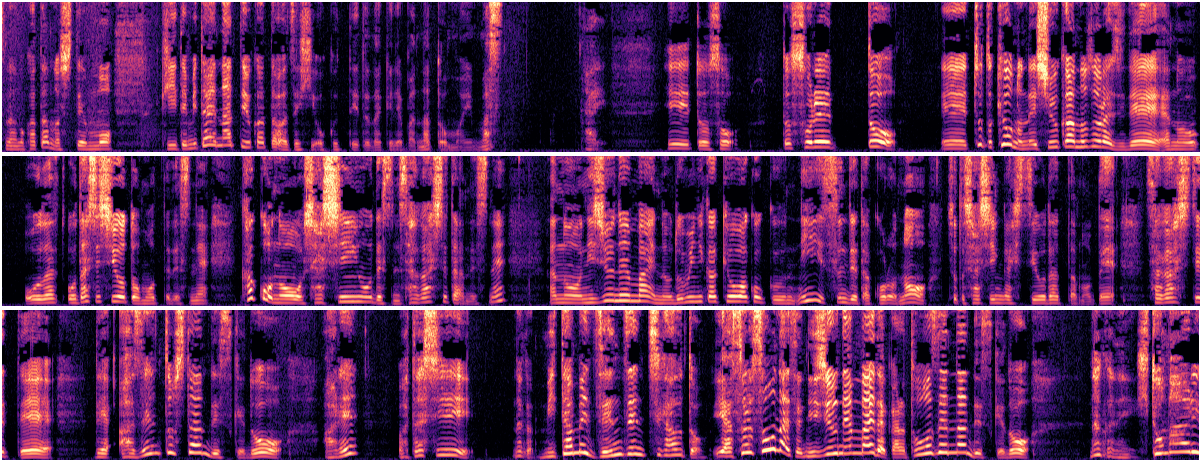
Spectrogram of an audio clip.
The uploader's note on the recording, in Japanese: 暗い車の中からトーク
